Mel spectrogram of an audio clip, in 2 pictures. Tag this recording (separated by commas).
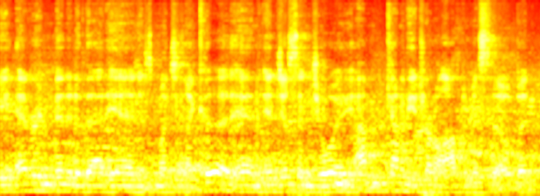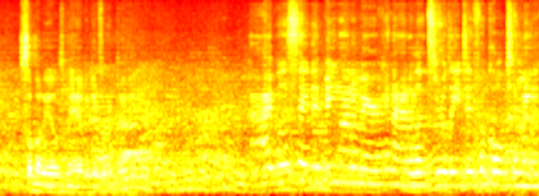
Speech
